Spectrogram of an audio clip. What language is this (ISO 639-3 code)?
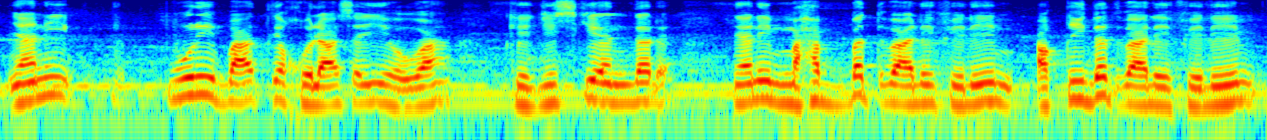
urd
